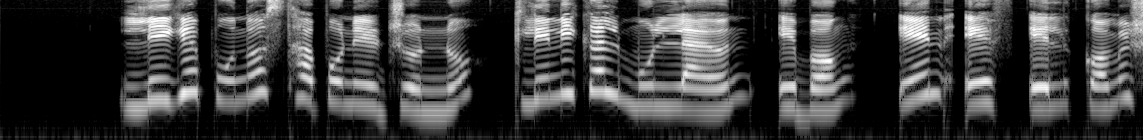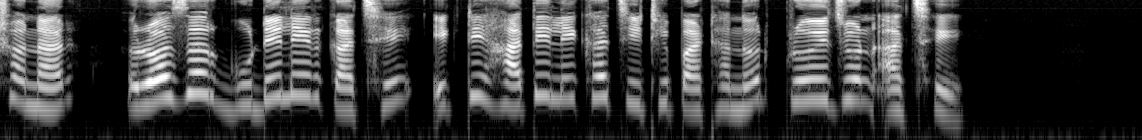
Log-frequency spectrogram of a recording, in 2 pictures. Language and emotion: Bengali, neutral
